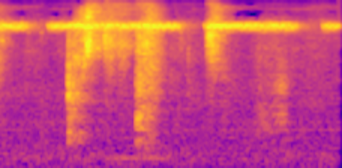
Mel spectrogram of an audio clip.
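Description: Crickets chirping in a high, steady trill that breaks off and resumes about every half second, with a few short soft noises over it.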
